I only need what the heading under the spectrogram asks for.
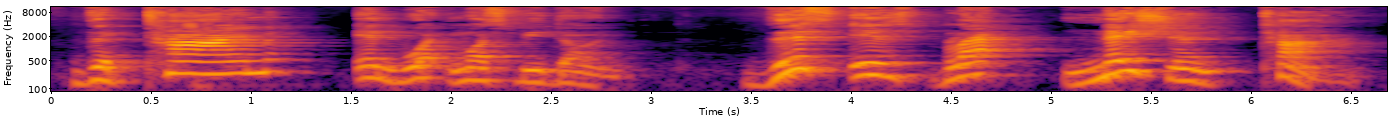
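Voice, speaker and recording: A man with an American accent speaks in a high, raised, projected voice. His pace is very slow and his pitch swings very widely. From New York City. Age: 70s. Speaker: preacher. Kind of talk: sermon. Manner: animated.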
